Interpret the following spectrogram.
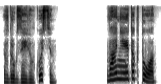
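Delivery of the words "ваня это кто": high-pitched puzzled surprise; amazed question. A narrator's reading. Girl interrupting the major's joke, amazed. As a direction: ask in mild astonishment, voice lifted. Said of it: "изумилась Лиза".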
